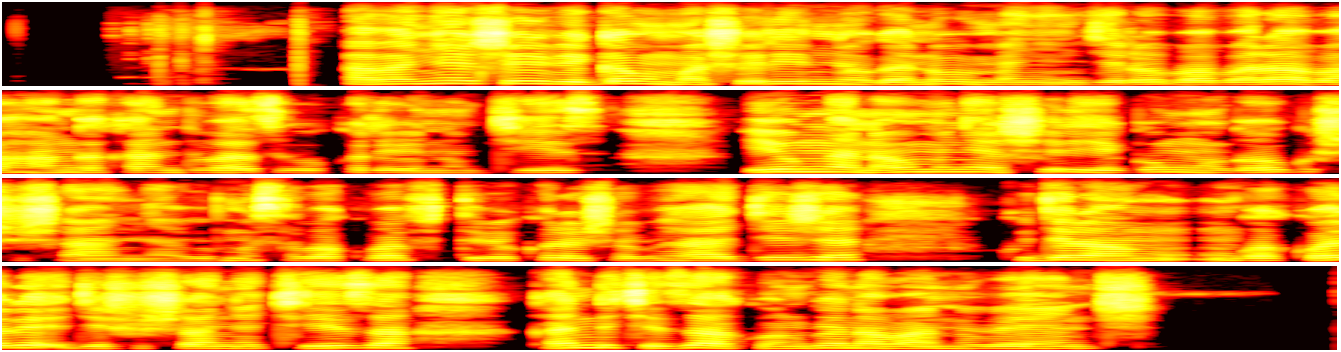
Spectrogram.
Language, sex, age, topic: Kinyarwanda, female, 18-24, education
